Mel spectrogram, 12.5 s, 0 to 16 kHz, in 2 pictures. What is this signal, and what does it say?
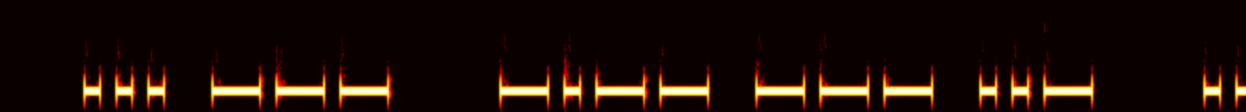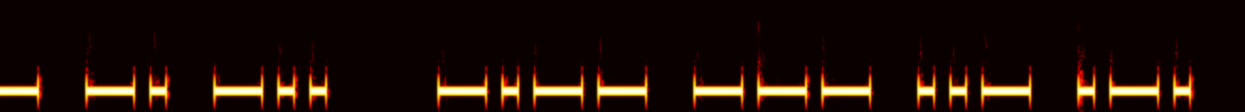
Morse code, heard as a keyed tone, about 15 wpm, 700 Hz. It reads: SO YOU AND YOUR
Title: Sentences from Top 1000 Words - Review Part 4 - 15wpm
